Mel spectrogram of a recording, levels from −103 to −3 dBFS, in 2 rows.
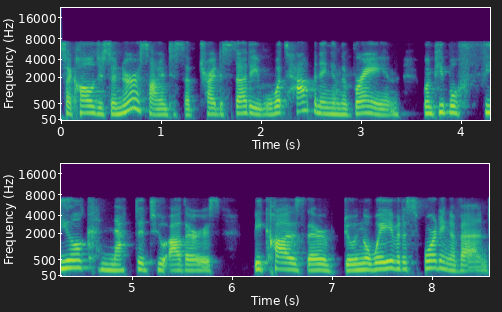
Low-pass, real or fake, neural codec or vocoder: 7.2 kHz; real; none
